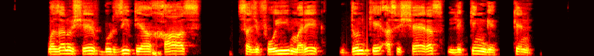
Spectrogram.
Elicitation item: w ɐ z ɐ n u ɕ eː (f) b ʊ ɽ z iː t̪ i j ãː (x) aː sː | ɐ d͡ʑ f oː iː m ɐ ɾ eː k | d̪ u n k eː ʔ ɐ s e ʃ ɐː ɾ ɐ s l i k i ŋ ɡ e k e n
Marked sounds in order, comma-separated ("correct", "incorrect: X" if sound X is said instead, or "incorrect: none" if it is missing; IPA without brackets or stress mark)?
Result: correct, correct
